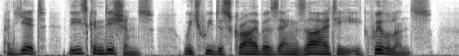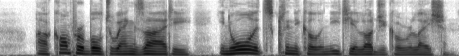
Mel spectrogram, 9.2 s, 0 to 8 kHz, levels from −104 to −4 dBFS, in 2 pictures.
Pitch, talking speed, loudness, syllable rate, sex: 135 Hz, 135 wpm, -17 LUFS, 5.8 syllables/s, male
